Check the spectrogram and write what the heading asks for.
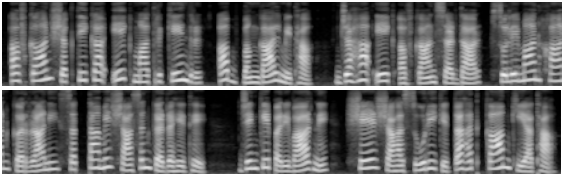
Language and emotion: Hindi, neutral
